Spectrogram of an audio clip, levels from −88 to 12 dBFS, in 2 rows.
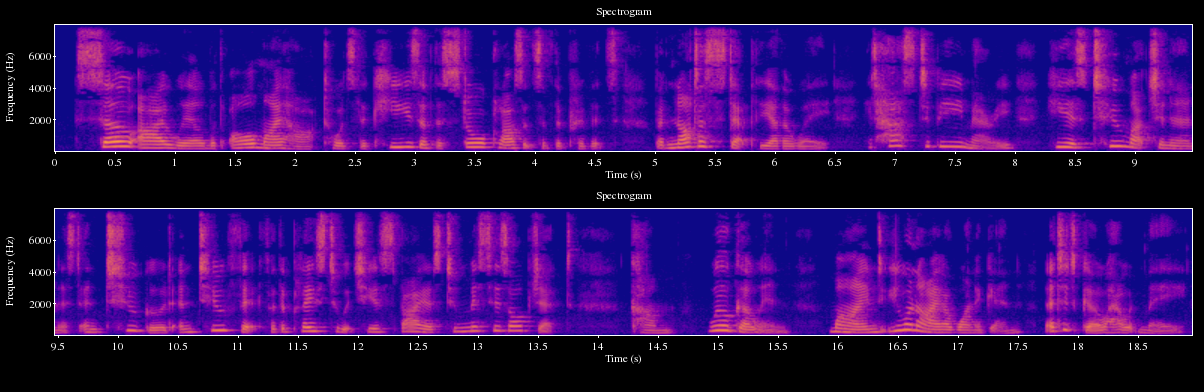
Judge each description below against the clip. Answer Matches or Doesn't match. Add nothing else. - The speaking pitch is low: Doesn't match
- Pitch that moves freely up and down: Matches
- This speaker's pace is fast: Matches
